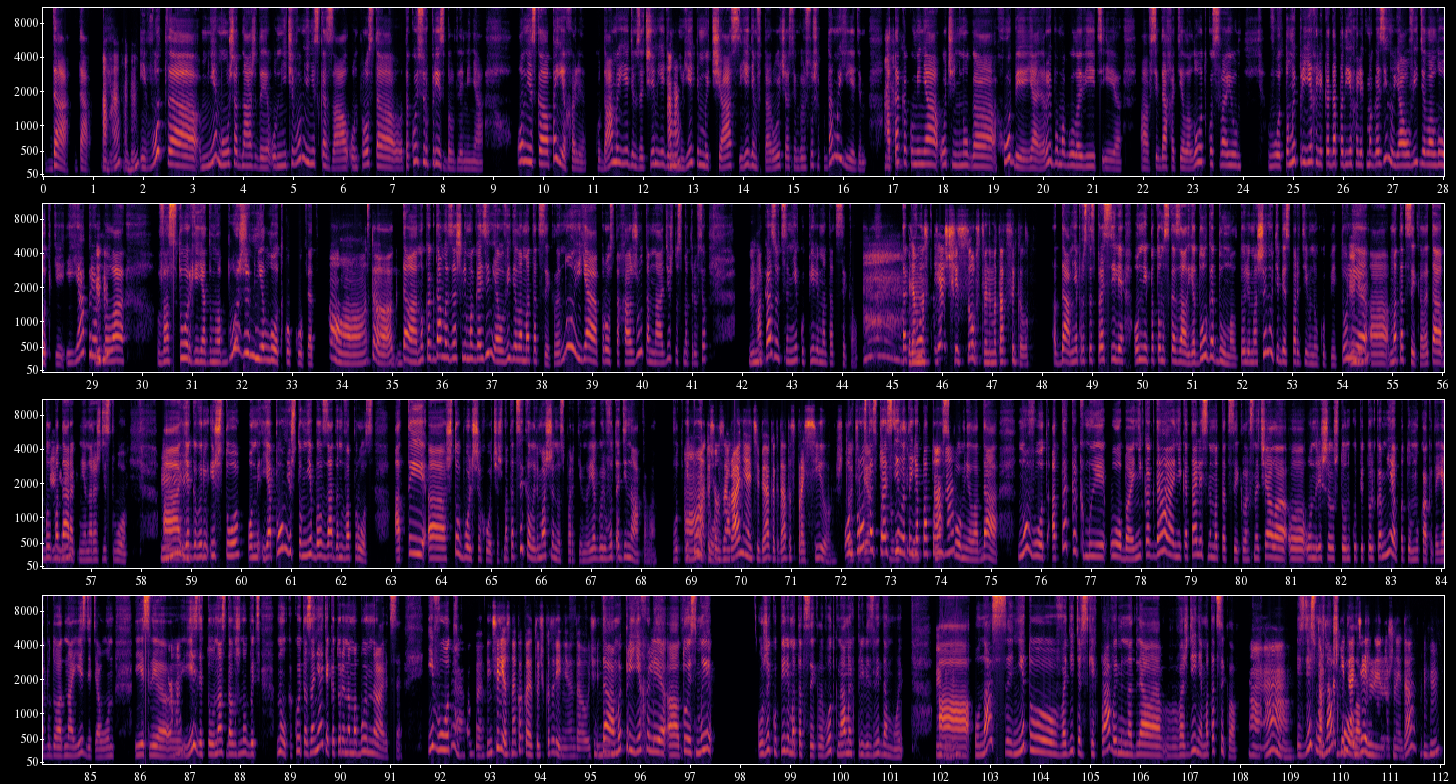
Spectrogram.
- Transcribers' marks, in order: chuckle; tapping; gasp
- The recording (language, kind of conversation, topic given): Russian, podcast, Был ли в вашей жизни момент, когда одна фраза изменила всё?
